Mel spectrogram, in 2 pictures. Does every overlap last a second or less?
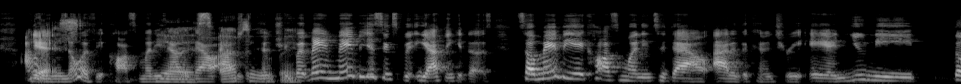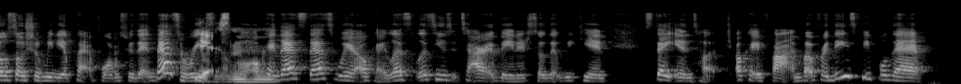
No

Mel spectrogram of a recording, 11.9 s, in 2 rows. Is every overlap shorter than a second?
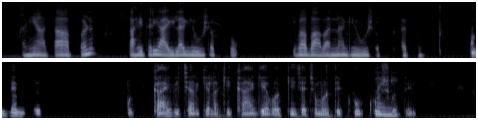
Yes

